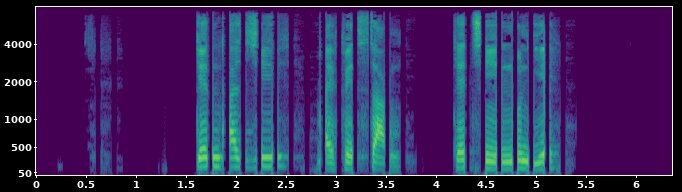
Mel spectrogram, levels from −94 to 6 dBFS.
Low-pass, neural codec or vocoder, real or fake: 7.2 kHz; none; real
